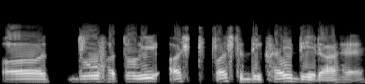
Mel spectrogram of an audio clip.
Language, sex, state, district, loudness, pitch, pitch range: Hindi, male, Bihar, Kishanganj, -14 LUFS, 130 Hz, 115-135 Hz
